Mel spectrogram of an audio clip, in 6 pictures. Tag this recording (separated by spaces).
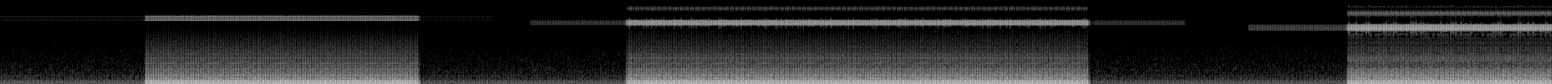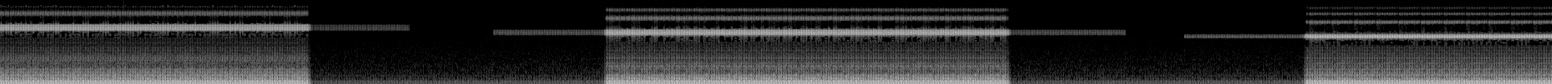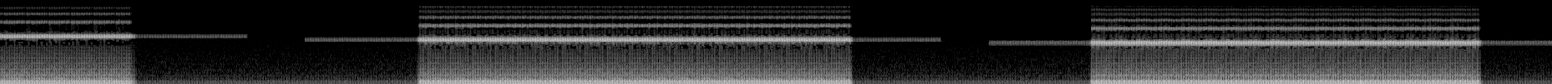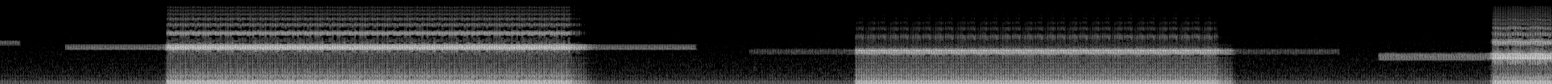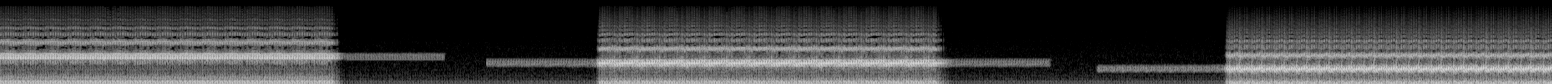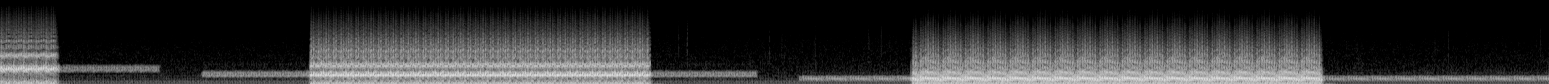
Synthesizer Kulturfabrik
